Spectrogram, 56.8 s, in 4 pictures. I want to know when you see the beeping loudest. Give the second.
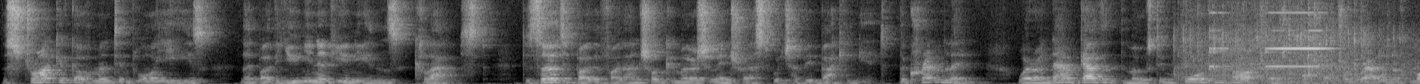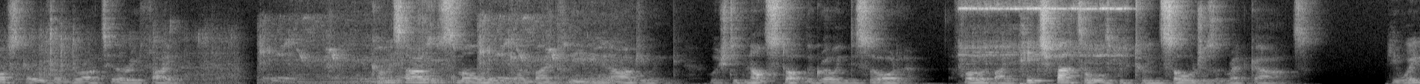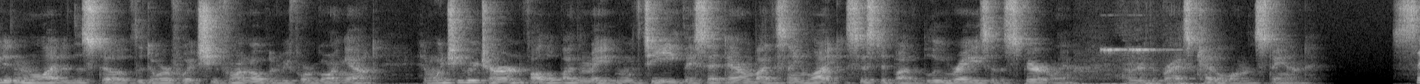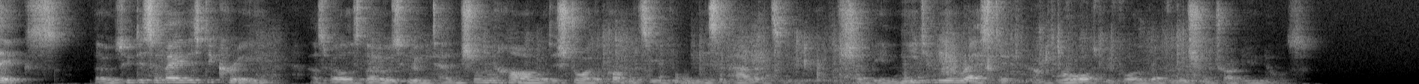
13 s.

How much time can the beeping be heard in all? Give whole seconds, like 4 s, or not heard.
4 s.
